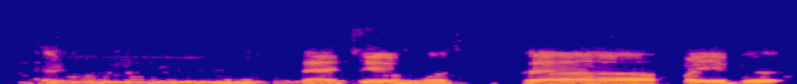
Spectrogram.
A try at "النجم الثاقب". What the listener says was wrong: சா அல்ல ச.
